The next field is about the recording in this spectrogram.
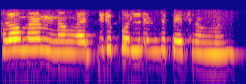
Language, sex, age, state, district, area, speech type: Tamil, female, 30-45, Tamil Nadu, Nilgiris, urban, conversation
